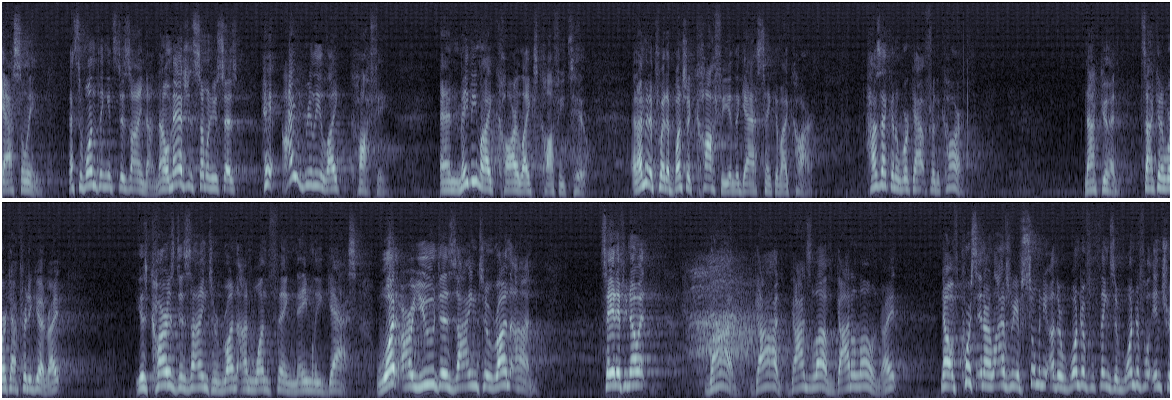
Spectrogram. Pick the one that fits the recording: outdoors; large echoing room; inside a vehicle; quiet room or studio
large echoing room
